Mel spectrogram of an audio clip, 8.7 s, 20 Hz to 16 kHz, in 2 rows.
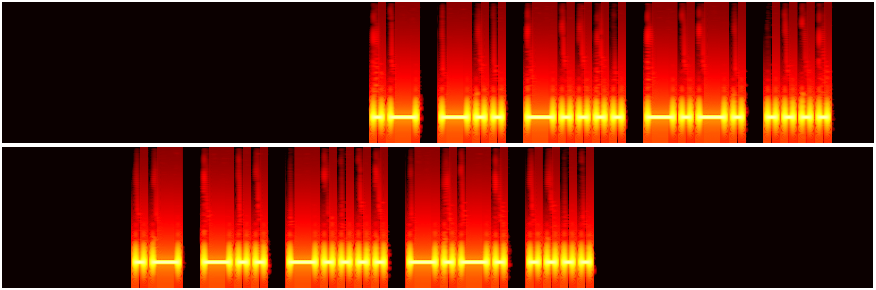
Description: Morse code, heard as a keyed tone, about 27 wpm, 700 Hz. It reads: AD6CH AD6CH
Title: USA Call Signs - 5 Characters - Repeated 2x - 28wpm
